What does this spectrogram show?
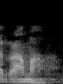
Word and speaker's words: राम: is silent है कृष्ण फिर आर ए एम ए लिखते हैं तो बोलते क्या रामा है राम ए साइलेंट है उसको आ नहीं बोलना कृष्ण साइलेंट है कृष्णा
